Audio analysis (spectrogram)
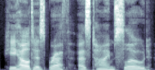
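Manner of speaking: ordinary delivery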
